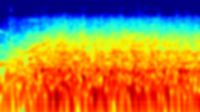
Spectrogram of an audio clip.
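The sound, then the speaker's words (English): A horsehair picking machine fluffs matted horsehair stuffing for upholstered chairs with a loud, steady, dense roar that holds an even level throughout, with no separate strokes or pauses. “the machine quickly spits out a cloud of teased-out horsehair. It takes it all matted down and just fluffs it up.”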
